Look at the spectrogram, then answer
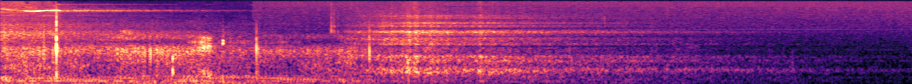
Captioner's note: exhales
